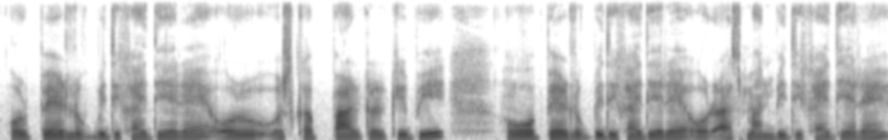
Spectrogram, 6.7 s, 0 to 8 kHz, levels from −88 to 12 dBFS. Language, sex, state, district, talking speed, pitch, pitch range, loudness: Hindi, female, Arunachal Pradesh, Longding, 250 wpm, 185 Hz, 180-190 Hz, -21 LUFS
